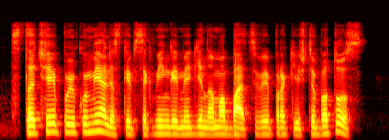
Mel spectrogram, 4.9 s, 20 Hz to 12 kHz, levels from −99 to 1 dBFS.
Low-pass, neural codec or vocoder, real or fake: 7.2 kHz; none; real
